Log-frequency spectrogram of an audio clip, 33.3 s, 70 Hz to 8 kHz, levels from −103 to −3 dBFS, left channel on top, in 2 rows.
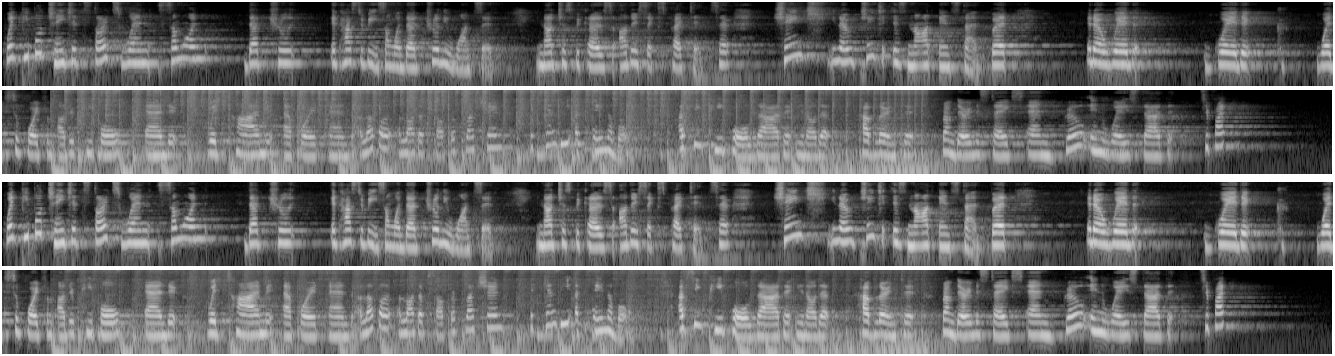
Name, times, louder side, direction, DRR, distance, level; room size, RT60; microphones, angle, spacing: voice 1, 0.0-2.6 3.0-3.6 4.1-6.1 6.7-8.0 8.4-9.3 9.7-12.6 13.6-14.2 15.0-15.6 15.9-16.0 16.4-18.1 18.4-18.8 19.2-22.9 23.4-24.5 25.1-27.0 27.3-28.0 28.4-31.3 31.6-31.9, right 4 dB, 40° right, 15 dB, 0.6 m, -33 dB
sound 1, 17.2-28.2, left 2 dB, 55° left, 2.5 m, -41 dB
21.5 x 21.5 x 9.7 m, 1.5 s
head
